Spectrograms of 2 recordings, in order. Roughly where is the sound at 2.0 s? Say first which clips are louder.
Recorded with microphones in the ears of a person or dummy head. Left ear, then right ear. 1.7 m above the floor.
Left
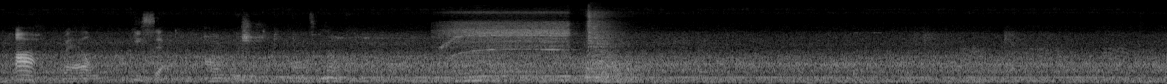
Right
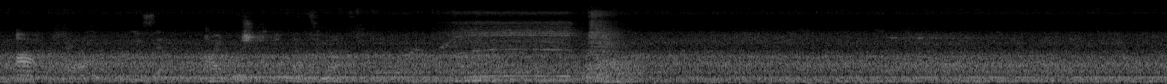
Left 4 dB; left.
